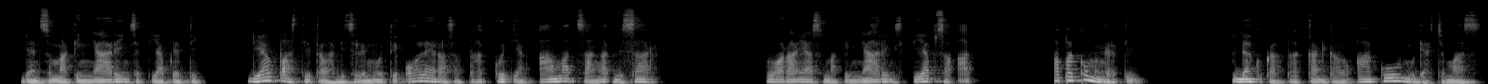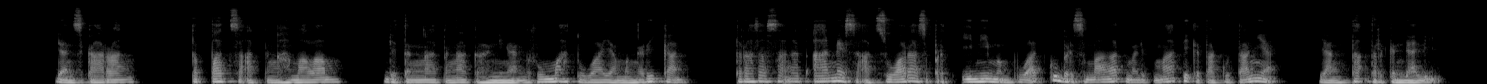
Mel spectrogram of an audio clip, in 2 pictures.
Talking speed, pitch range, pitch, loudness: 115 wpm, 95-120 Hz, 105 Hz, -28 LUFS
